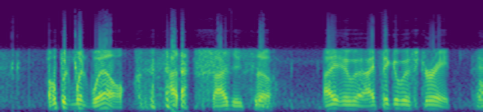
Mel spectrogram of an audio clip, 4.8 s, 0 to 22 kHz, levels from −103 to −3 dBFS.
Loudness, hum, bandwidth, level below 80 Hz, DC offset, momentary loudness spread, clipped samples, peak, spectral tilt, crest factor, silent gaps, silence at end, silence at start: -22 LUFS; none; 9.4 kHz; -64 dBFS; under 0.1%; 7 LU; under 0.1%; -8 dBFS; -4.5 dB/octave; 16 dB; none; 0 s; 0.45 s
